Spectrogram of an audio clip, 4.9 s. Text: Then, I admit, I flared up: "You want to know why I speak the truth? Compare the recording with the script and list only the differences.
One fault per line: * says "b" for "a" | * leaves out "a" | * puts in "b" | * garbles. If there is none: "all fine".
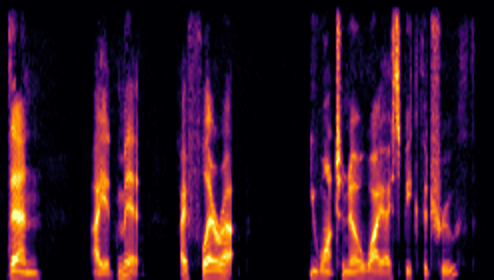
* says "flare" for "flared"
